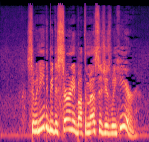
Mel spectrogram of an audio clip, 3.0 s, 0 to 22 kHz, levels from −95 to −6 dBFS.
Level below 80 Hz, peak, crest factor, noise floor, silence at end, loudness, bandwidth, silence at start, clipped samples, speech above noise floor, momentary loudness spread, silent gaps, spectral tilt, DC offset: -54 dBFS; -2 dBFS; 12 dB; -39 dBFS; 0.2 s; -13 LUFS; over 20 kHz; 0.4 s; under 0.1%; 26 dB; 6 LU; none; -4.5 dB/octave; under 0.1%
